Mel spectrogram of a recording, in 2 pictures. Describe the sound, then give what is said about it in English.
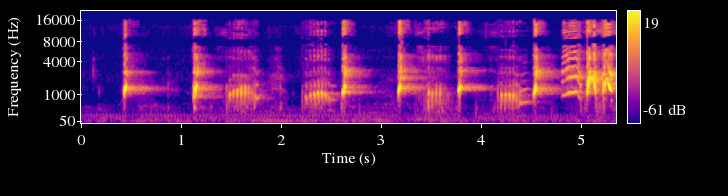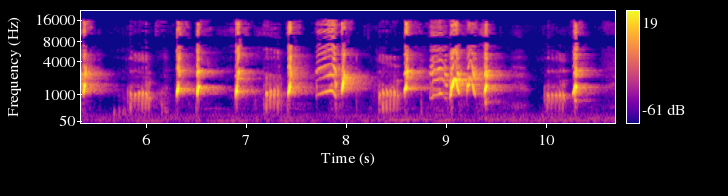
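A turkey mouth call clucks in a steady string of sharp, loud, mid-pitched notes, about two per second, mixed with brief rolling purrs. It imitates a wild turkey, with no talking. “And so what I'm doing with this call, for all you guys that don't know, I'm adding it in with my clucking and my purring.”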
